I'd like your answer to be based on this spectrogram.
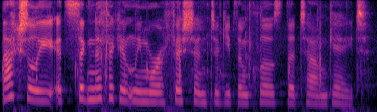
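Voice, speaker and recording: A woman voicing a brisk, formal, scheming female staff aide, articulate and dryly businesslike, in a dramatic fandub. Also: medium pitch, animated, a crowd in the background, natural voice. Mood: polite, businesslike.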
